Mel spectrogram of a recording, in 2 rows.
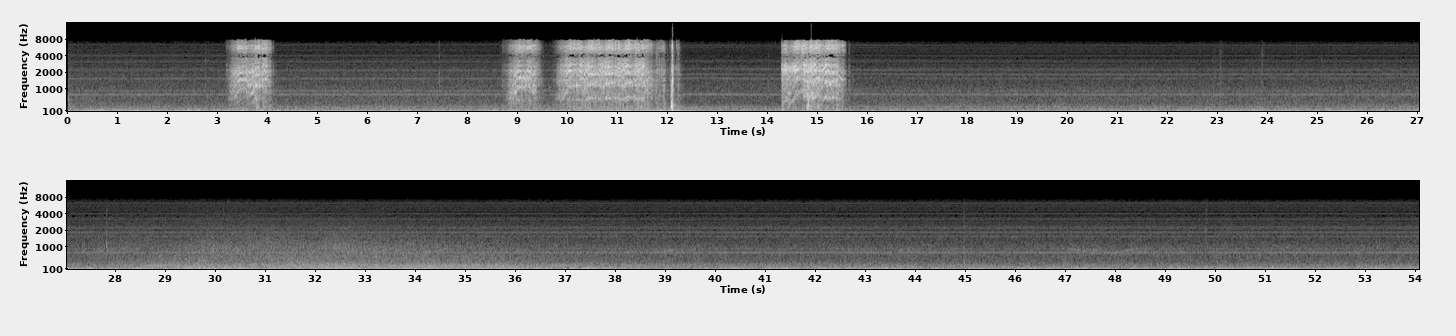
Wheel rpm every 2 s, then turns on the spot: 0, 30, 10, 0, 40, 120, 0, 100, 0, 0, 0, 0, 0, 0, 0, 0, 0, 0, 0, 0, 0, 0, 0, 0, 0, 0, 0.
none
